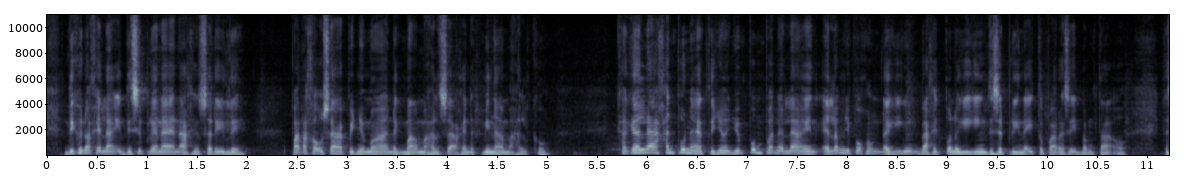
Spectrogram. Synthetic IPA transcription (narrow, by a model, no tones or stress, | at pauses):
hɪnd̪iːkonɐkɐjlaːɐŋʔɪd̪ɪsɪplɪnaːnʔaːkɪŋsɐɾiːlɪ | paːɾɐkɐʔʊsaːpɪnjʊŋmɐŋanɐɡ̚mamɐɦalsɐʔa̰ːkɪnɐt̪̚mɪnaːmɐɦa̰lko̞ | kɐɡɐlaːkɐnpʊnaːt̪ɪnjonjʊŋpʊŋpɐnɐlaːŋɪnʔɐ̰lamɲopokʊŋnɐɡiːɡɪŋbaːkɪt̪̚ponɐɡiːɡɪŋd̪ɪs̬ɪpliːnɐʔɪt̪o̞paːɾɐsɐʔɪbaŋt̪a̰ːʔo̞̰ | kɐs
